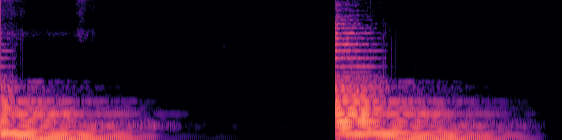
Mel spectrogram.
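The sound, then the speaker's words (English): A mourning bell tolls twice for a death. Each deep, rich strike rings loudly and then fades slowly, with a few seconds of silence between the two tolls. “so that may sound familiar. That is the bell you hear when, you know, essentially rest in peace, dark days.”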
